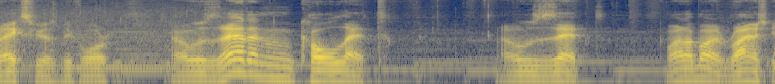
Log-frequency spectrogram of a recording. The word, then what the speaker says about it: Ozette: Ozette. What about it? It rhymes with Colette.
